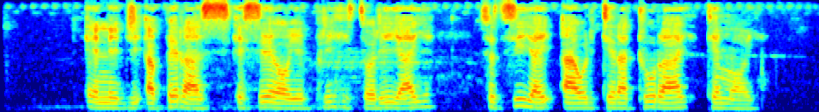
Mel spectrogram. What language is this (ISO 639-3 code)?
epo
